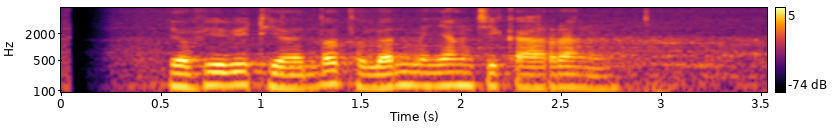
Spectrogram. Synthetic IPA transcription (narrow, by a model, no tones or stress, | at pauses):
jɔfiwid̪̥i̤ant̪ɔd̪̥o̤lanməɲaŋt͡ʃikaɾaŋ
